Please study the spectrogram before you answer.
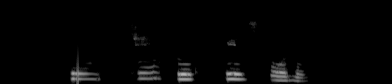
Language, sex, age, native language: Icelandic, male, 10, Icelandic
